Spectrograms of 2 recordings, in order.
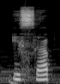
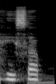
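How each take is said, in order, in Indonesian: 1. Kata ini langsung diawali vokal. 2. Kata ini diawali bunyi h. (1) "Kata baku" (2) "kata tidak bakunya dibaca"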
